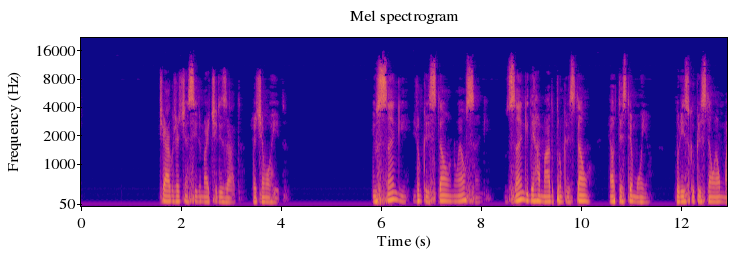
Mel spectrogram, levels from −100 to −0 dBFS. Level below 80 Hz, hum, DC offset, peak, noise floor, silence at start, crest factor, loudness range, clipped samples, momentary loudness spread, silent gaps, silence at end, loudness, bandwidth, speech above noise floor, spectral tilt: -70 dBFS; 60 Hz at -60 dBFS; under 0.1%; -12 dBFS; -74 dBFS; 1.6 s; 22 dB; 5 LU; under 0.1%; 12 LU; none; 0 s; -32 LUFS; 14.5 kHz; 41 dB; -4 dB/octave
